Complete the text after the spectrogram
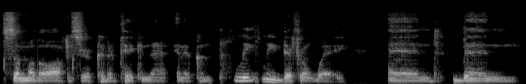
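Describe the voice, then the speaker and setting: Deep husky man telling a story. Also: lively intonation, normal speed, darkish tone. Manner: earnest, reflective, with fillers and restarts. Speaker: guest. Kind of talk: interview storytelling.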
